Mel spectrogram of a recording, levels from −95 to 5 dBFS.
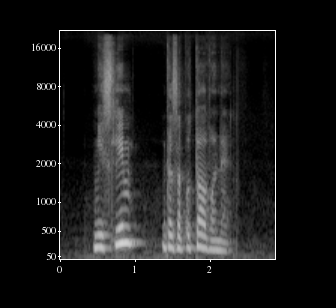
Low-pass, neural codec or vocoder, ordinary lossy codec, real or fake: none; codec, 44.1 kHz, 2.6 kbps, SNAC; none; fake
